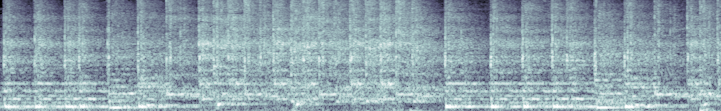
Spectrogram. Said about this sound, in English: something a little different here. It's the Harvard Undergraduate Drumming Corps, or THUD.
